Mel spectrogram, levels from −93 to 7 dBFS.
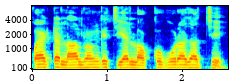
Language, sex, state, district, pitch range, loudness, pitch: Bengali, male, West Bengal, Alipurduar, 130-140 Hz, -15 LUFS, 135 Hz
